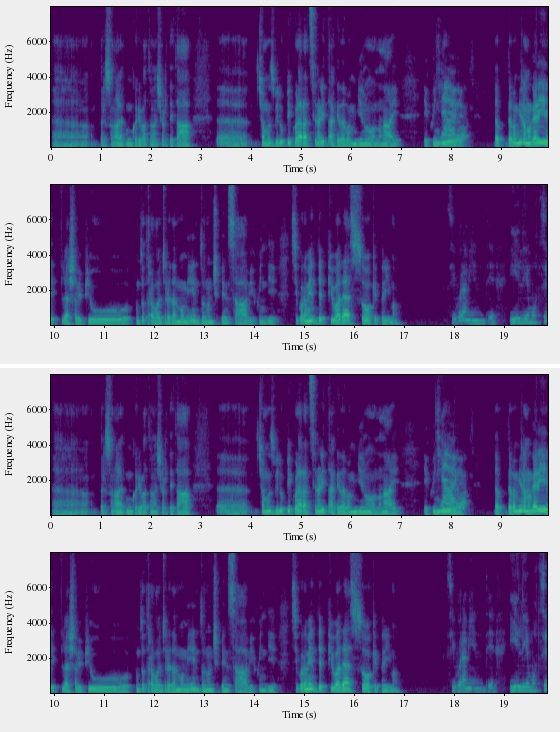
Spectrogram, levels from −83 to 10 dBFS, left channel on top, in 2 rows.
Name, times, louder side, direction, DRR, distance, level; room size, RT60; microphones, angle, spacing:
voice 1, 0.0-6.9 7.4-8.2 8.9-16.9, right 1 dB, 5° left, 5 dB, 0.6 m, -29 dB
voice 2, 7.8-8.3 17.9-19.8, right 1 dB, 60° right, 4 dB, 1.0 m, -35 dB
4.7 x 2.6 x 4.2 m, 0.25 s
head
